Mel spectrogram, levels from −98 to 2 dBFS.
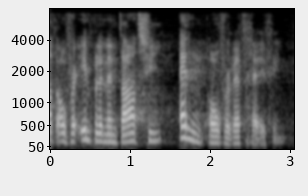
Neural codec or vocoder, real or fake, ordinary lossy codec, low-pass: vocoder, 22.05 kHz, 80 mel bands, HiFi-GAN; fake; none; 7.2 kHz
